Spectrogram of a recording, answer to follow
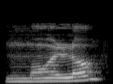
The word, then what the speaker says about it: Molo: and we all say Molo. Molo. Molo. Molo. Molo. Okay, again, Molo. Molo. Molo. Molo. So if you're greeting one person, you say Molo. However, if it's more than one person, you say Molweni.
